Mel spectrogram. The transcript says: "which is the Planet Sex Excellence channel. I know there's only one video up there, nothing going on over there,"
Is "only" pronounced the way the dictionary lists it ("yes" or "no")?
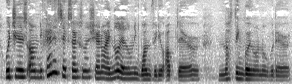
yes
